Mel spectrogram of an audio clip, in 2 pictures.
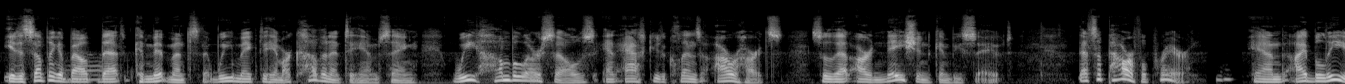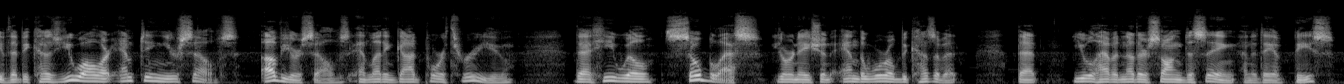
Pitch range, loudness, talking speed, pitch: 110-150 Hz, -21 LUFS, 180 wpm, 125 Hz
